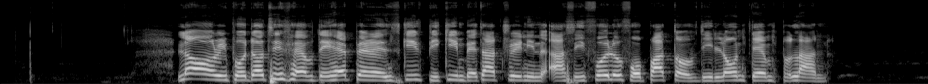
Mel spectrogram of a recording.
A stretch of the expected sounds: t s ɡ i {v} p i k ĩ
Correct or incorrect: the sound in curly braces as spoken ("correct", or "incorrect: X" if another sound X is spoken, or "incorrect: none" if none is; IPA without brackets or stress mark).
correct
